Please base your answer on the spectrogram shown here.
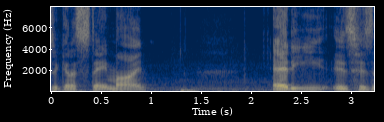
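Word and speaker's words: ED-E: I called him EDE, or I called him Ed D for the longest time, but I'm pretty sure it's pronounced Eddie, lol.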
